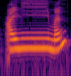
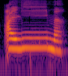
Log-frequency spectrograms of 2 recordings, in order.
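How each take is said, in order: First: The word ends with an n sound. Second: The word ends with a bare vowel. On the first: The speaker calls it wrong. "au lieu de dire aliman" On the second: The speaker calls it right. "tu dois dire alima"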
